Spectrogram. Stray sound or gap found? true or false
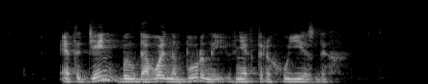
false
